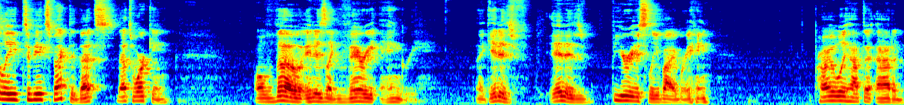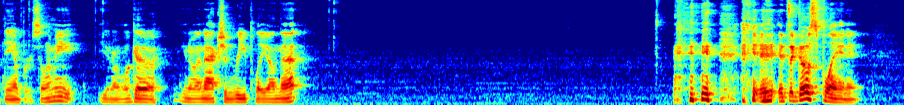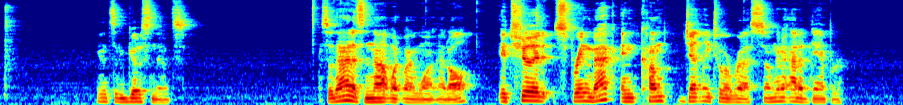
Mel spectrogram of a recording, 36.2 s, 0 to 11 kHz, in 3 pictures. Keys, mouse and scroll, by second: 0.7-1.2 scroll down 2, 1.4-1.7 scroll up 2, 1.9 scroll down 1, 2.1 scroll up 1, 5.9 click, 7.0 scroll down 1, 7.6-8.4 scroll up 2, 8.4 scroll down 1, 8.9 scroll up 1, 9.8-10.2 scroll up 1, 11.5 scroll up 1, 12.3 right click, 13.2 click, 16.4 click, 28.5 click, 29.7 click, 34.0 click, 36.1 scroll down 2.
